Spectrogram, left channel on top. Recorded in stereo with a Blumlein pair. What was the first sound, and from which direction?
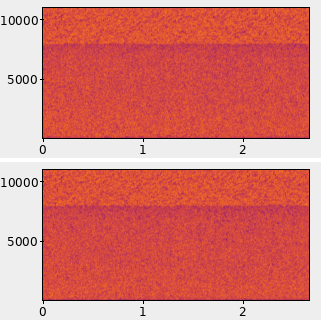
Only background noise.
